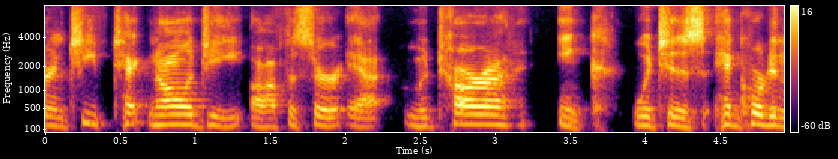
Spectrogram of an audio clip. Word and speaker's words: Mutara: I had to watch a Star Trek movie video to check the pronunciation. Yeah, it's actually Mutara.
